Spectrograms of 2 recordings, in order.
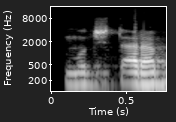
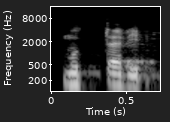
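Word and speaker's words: مضطرب: প্রচলিত উচ্চারণ অনুসারে মুজতারাব লেখা হয়েছে, অন্যথায় নিয়ম অনুযায়ী এর সঠিক উচ্চারণ হবে মুত্তারিব।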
